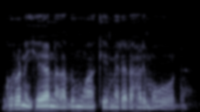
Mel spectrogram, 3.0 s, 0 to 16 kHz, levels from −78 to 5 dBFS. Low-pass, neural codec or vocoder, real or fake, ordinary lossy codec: 9.9 kHz; none; real; none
